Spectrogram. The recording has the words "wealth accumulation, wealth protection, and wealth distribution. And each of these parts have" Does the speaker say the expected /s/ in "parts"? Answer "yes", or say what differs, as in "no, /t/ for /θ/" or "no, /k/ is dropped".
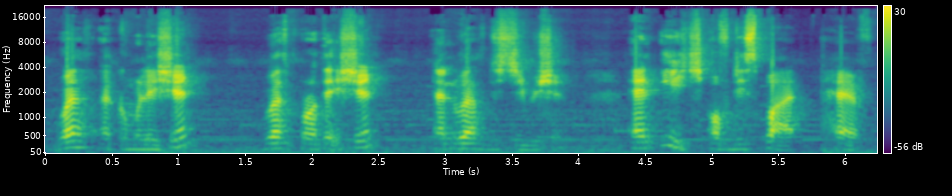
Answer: no, /s/ is dropped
